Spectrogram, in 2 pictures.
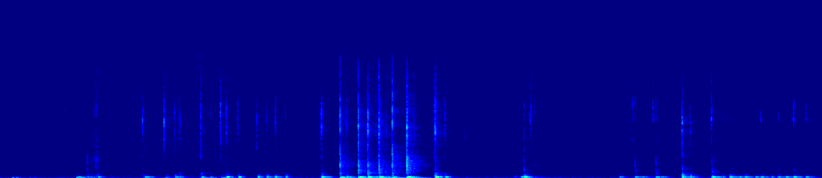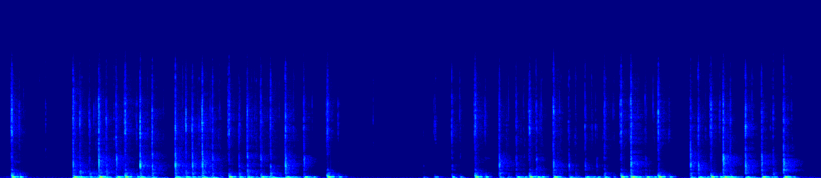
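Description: Typing on a computer keyboard: runs of quick keystrokes broken by short pauses, the densest runs about three seconds in, from about nine to eleven seconds, and from about thirteen seconds on.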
